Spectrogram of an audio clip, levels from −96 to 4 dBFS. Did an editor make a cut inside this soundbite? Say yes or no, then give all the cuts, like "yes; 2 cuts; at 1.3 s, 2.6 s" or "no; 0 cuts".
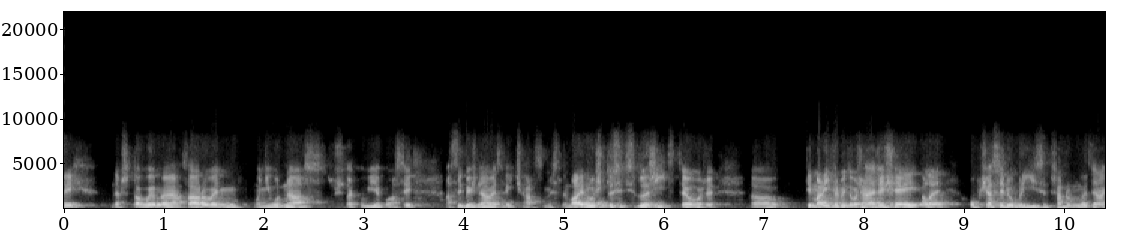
no; 0 cuts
